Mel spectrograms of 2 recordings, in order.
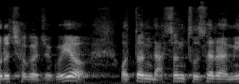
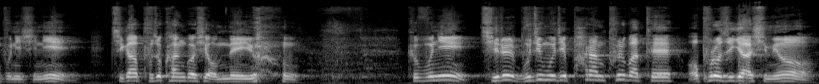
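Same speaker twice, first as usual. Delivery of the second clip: louder, slow Chungcheong dialect reading; 3 semitones higher, 7 dB louder than usual. Shown as a demonstration. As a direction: read the psalm in a Chungcheong drawl, laughing through it. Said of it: "충청도 사투리 말로 한번 제가 한번 읽어드리겠습니다". (충청도 사투리로 웃으며 천천히 읽기)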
